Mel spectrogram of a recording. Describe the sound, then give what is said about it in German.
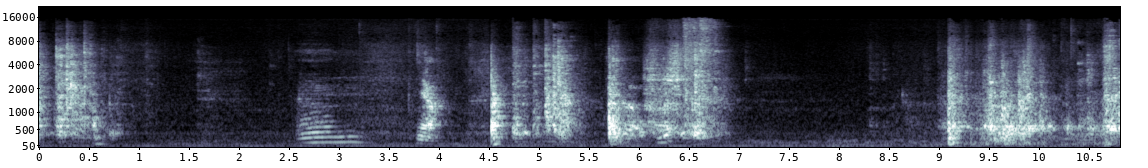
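Dishes and cutlery clatter and clink as bowls are pulled from a dishwasher for making potato goulash, with several sharp bursts of clanking separated by pauses, plus a brief rising squeak and a single short spoken word. “Ach Moment, ich habe Spülmaschine. Müsste sauber sein.”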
